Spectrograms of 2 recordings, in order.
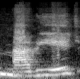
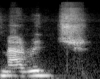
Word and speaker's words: marriage: Not marry age, it's marriage. See, we don't. Yeah. If there's a double R, double P, we only pronounce one.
